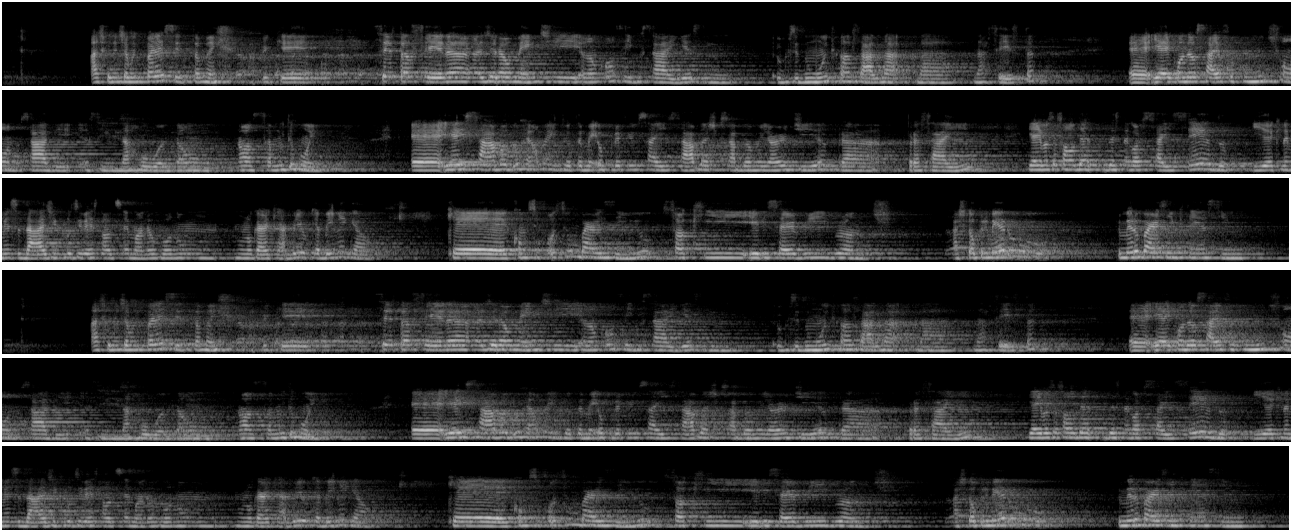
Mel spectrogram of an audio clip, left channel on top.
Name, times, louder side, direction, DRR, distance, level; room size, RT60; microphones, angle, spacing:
voice 1, 0.9-2.3 2.8-3.1 3.8-7.3 7.7-10.4 11.3-16.1 16.7-22.6 23.2-29.5 30.2-34.7 35.3-36.2 36.9-38.2, left 1 dB, 65° left, 5 dB, 2.1 m, -27 dB
voice 2, 2.3-3.8 13.8-15.1 35.2-36.0, equal, 35° left, -2 dB, 7.9 m, -39 dB
28.0 x 16.5 x 9.9 m, 2.5 s
head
